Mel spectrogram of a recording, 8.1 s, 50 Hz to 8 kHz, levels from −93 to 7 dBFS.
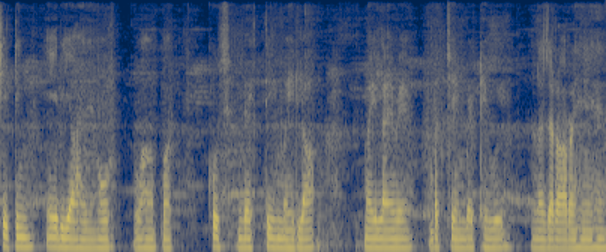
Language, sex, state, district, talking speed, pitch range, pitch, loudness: Hindi, male, Uttar Pradesh, Muzaffarnagar, 125 wpm, 105-115 Hz, 110 Hz, -20 LUFS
